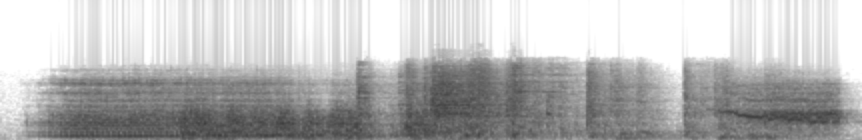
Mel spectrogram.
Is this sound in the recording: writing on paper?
no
